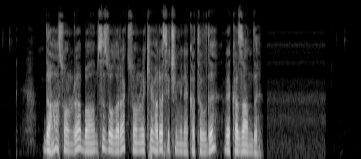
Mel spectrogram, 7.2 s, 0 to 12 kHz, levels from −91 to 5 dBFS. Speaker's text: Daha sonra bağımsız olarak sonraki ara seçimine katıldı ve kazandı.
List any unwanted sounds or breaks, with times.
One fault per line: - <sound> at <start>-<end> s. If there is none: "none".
none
